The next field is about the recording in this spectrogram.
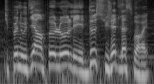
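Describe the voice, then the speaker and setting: A man with a fairly high voice presents a casual live show. He talks informally and jokingly, like a chatty host. Faint music plays behind him. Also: expressive, fast talker, a bit bright.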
